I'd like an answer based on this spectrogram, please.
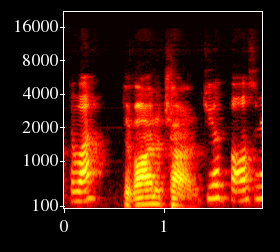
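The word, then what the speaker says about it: De'Von Achane: Devon Achan. The what? Devon Achan.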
